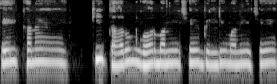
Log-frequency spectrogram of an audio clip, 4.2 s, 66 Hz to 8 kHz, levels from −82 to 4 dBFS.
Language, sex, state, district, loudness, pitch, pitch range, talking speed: Bengali, male, West Bengal, Malda, -15 LUFS, 225 Hz, 215-235 Hz, 160 wpm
